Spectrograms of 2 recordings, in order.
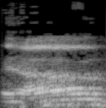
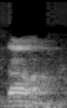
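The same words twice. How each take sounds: First: The vowel is drawn out long. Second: The vowel is said short and quickly. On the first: This is the Sanskrit way of saying it. "দীর্ঘস্বরকে দীর্ঘ করে উচ্চারণ করব" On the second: This is the everyday Bengali way of saying it. "আমরা হ্রস্ব অকারের মতোই উচ্চারণ করছি, রাম, তাড়াতাড়ি"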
